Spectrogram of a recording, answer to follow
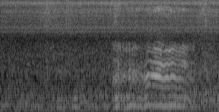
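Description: A Yorkshire terrier gives a short, wavering whine about a second in, lasting under a second, over faint background noise.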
